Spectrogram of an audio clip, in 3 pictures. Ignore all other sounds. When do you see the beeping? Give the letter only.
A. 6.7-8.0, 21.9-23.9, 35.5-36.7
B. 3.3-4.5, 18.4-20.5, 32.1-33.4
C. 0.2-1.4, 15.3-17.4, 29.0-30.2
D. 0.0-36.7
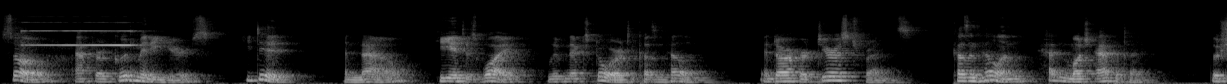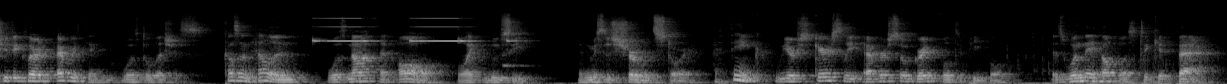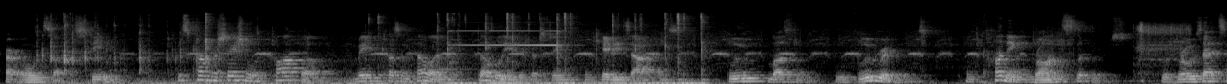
C.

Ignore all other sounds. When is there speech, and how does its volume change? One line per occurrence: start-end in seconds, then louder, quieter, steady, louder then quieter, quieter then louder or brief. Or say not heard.
0.0-36.7 steady.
